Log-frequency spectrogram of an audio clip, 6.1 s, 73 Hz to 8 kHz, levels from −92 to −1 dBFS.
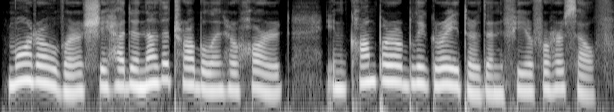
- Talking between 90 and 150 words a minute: Yes, slow, 135 wpm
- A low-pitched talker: No, high, 210 Hz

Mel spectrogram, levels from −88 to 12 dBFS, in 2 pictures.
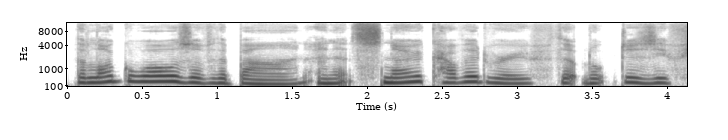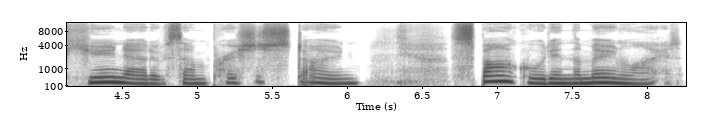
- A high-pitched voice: Yes, high, 210 Hz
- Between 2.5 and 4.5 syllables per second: Yes, 4.3 syllables/s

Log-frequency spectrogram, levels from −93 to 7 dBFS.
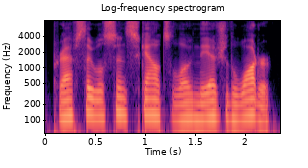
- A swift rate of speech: Yes, fast, 280 wpm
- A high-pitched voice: No, low, 115 Hz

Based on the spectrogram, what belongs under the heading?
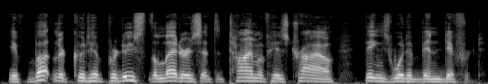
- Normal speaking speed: No, fast, 220 wpm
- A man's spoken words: Yes, male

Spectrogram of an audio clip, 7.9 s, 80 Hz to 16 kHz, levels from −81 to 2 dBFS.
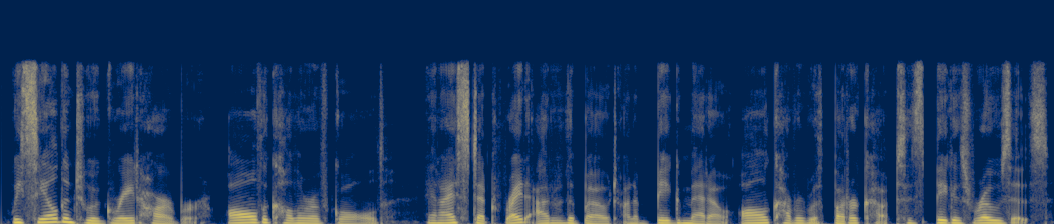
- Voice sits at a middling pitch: Yes, medium, 175 Hz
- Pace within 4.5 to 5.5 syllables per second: No, 5.8 syllables/s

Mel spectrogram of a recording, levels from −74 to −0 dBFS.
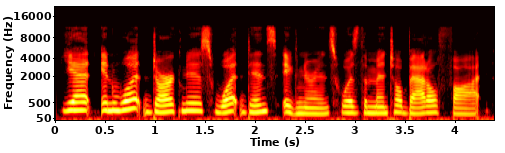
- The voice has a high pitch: Yes, high, 205 Hz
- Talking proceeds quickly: No, average, 165 wpm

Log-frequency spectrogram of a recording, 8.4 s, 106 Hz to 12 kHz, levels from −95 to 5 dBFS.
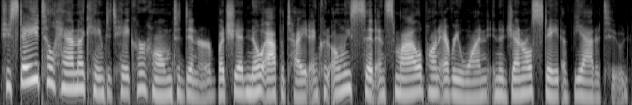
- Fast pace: Yes, fast, 215 wpm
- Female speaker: Yes, female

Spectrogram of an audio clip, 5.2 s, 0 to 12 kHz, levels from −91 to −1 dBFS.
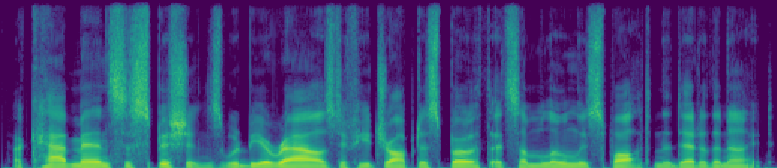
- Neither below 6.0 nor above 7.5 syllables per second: No, 5.8 syllables/s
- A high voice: No, low, 105 Hz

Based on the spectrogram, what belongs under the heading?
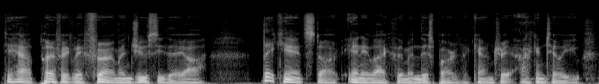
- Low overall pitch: Yes, very low, 90 Hz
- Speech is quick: Yes, fast, 230 wpm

